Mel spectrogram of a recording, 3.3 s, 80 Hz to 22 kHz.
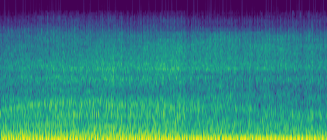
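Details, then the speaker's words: Yamaha V-Star 950, first practice since coming out of storage two weeks ago, during slow-speed cone practice. The rider holds throttle preload at about 2000 rpm: even, deep engine drone with no hunting or misses. Instructor approves the steady rpm. "2,000. That's what I want. All right, head nice straight ahead."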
